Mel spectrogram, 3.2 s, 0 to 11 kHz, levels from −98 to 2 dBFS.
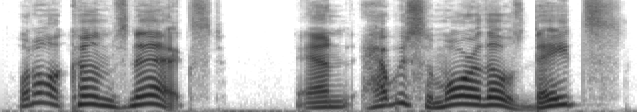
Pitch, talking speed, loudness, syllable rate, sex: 190 Hz, 225 wpm, -17 LUFS, 5.8 syllables/s, male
